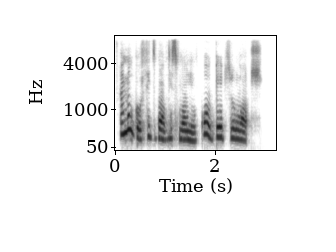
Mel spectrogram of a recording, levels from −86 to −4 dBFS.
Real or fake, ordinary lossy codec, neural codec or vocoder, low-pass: fake; AAC, 48 kbps; codec, 16 kHz, 1 kbps, FreqCodec, smaller model; 7.2 kHz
